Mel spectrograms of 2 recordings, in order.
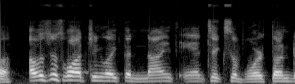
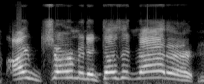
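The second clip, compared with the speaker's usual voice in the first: goofy character voice; 12 semitones higher, slower than usual. Retold or imitated. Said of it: "the guy that just responds with".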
